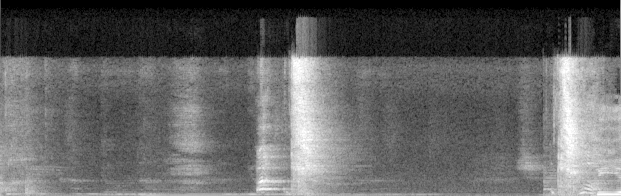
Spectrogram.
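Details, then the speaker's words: Young Asian woman with severe rhinitis, sneezing to the point of tears: two forceful sneezes, each preceded by a sharp intake of breath, over quiet room sound and faint music. "鼻炎重度患者的悲伤。我太难了。都流眼泪了。"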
